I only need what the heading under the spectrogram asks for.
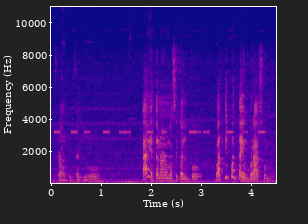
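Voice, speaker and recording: A woman, a gamer streamer, shrieking and playful in excited casual chatter, mixing English phrases. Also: low voice, normal speed, noisy background.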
